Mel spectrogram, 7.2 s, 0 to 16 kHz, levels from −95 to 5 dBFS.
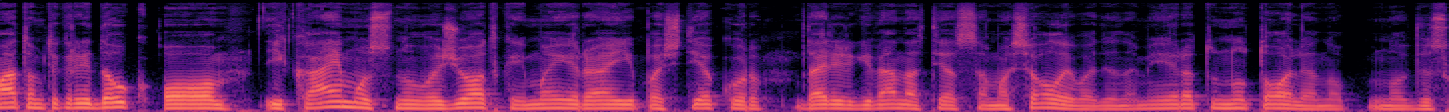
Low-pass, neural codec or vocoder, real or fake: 14.4 kHz; none; real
